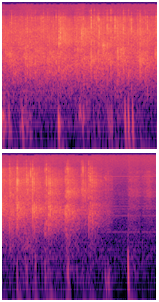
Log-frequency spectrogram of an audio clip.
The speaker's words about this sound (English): Come on. I'll give Him a good round of applause.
